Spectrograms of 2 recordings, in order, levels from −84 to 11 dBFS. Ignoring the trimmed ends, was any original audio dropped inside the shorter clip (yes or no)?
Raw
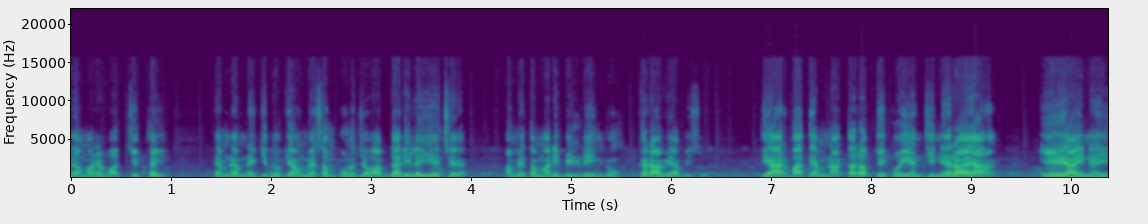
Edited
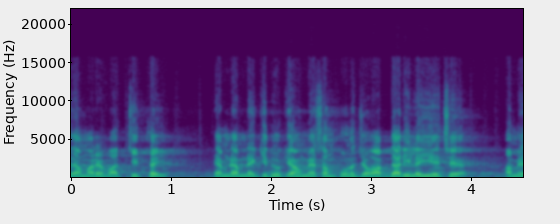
no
